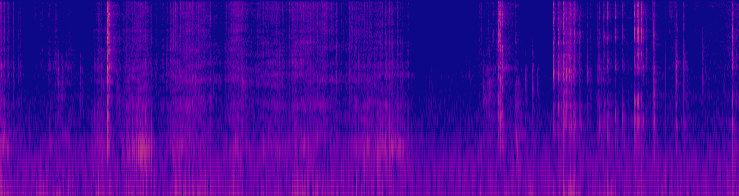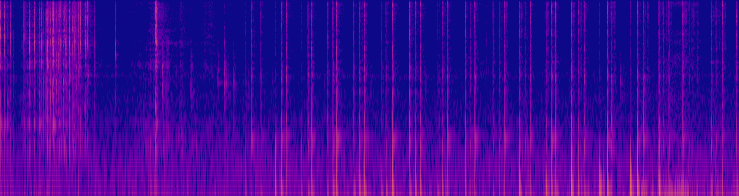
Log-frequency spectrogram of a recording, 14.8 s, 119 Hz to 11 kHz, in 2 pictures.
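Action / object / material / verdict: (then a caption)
scrape / plastic tumbler with studded surface / plastic / none. A hollow black studded plastic tumbler with a lid and straw, printed with "Class of 2022," is held close to the mic and rubbed and scratched along its studs with fingertips and nails. Soft, hissy rubbing swells come and go over the first eight seconds. From about ten seconds on, they give way to a quick, steady run of sharp, bright, dry scratches that stop dead with no ring.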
